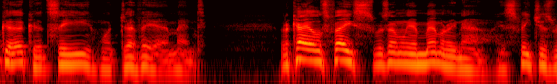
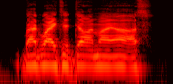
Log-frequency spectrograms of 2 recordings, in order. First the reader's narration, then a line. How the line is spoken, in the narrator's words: Davir spat, alive with sudden anger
